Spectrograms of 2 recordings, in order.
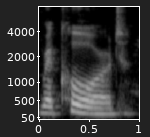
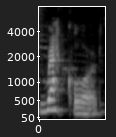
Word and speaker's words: record: so for example when it's a verb the stress is on the second syllable record okay when it's a noun it's record so obviously this changes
